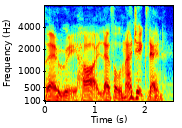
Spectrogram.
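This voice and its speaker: In a put-on character voice, a man growls out very deep, low, raspy tones over clear background noise. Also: fairly slow pace. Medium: video game. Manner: casual, inquisitive.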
